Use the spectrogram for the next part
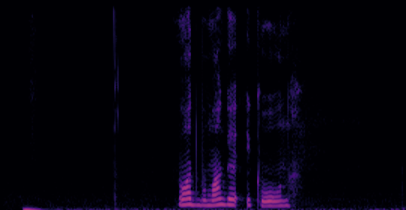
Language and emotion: Russian, neutral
